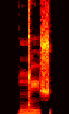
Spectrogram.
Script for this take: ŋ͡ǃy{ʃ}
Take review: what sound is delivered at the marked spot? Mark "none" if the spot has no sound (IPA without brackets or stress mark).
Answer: ʃ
